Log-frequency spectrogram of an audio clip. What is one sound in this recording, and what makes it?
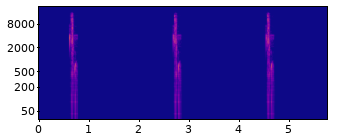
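Short electronic clicks sound as menu pages turn.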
